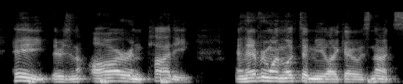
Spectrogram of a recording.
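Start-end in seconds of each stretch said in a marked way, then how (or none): 0.2-2.0 exasperated, frustrated, very slow delivery. Retelling what she said in front of her class, retelling own frustrated remark. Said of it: "really frustrated and saying".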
